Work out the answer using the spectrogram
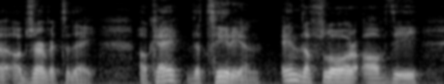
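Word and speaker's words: pterion: area it's called the Tyrian starts with a P but the P is silent Tyrion is of clinical importance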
